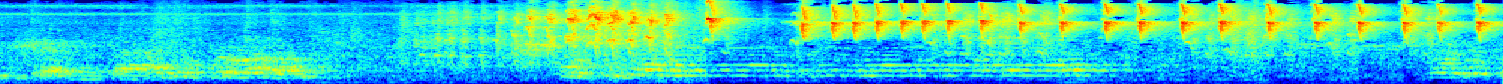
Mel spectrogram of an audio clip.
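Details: Jungle babbler, also called common babbler or seven sisters: after some mixed softer sounds, a rapid series of harsh, clipped high notes starts midway and repeats about three times a second to the end.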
